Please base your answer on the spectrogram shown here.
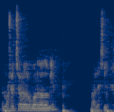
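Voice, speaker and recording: A young man commenting casually on a video game stream, swearing and breaking into excited shouts. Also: medium pitch, a little fast, husky. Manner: excitable, swearing, bursts into shouts and silly voices. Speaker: gaming streamer. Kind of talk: casual let's-play commentary. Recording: lo-fi stream mic audio.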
